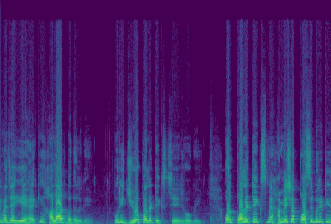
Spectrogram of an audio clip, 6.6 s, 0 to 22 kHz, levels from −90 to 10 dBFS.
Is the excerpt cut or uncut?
uncut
